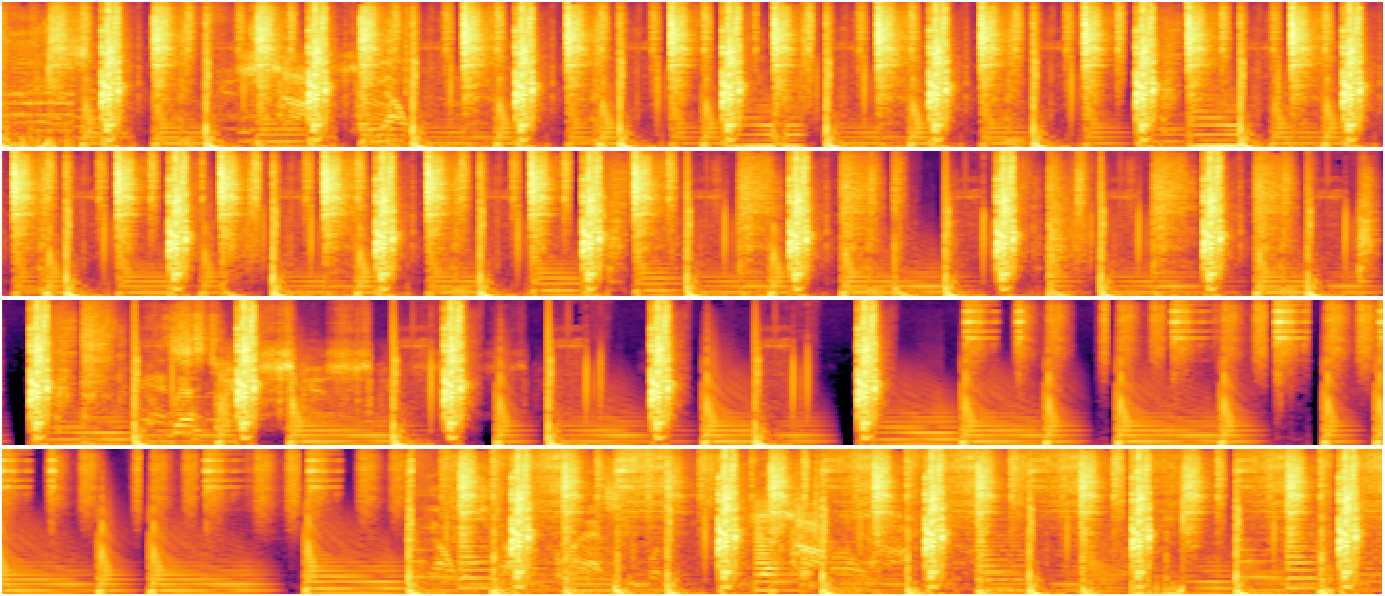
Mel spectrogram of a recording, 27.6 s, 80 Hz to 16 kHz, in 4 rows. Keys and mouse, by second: 0.0 g, 2.0 alt+z, 2.2 Tab, 2.7 alt+z, 3.0 alt+z, 4.2 Tab, 6.5 b, 7.1 g, 8.6 g, 9.1 Tab, 12.0 Tab, 12.7 click, 13.5 g, 13.5-15.0 drag, 15.2 Tab, 15.7 Tab, 16.1 g, 16.8 Tab, 17.1 ctrl+s, 17.9 Tab, 18.1 a, 18.1 a, 18.3 ctrl+f, 18.9 KP_1, 19.8 click, 21.2 Tab, 23.2 ctrl+s, 25.7 a, 26.1 ctrl+s, 26.8 click.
